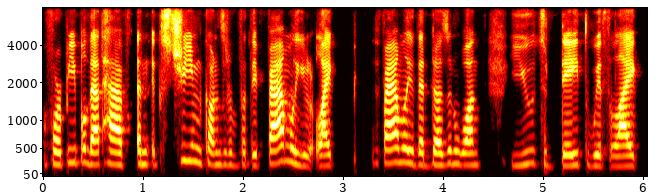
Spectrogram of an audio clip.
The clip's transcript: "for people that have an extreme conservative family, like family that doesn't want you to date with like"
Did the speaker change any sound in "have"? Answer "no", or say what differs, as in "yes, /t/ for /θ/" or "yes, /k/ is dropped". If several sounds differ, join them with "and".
no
